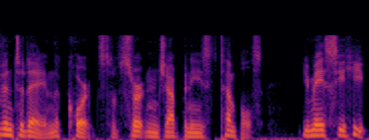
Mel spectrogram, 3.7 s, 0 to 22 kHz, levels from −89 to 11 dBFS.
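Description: From 0.90 to 2.15 s the speech shows repeated stalls (stutter): a dozen brief holds, the longest about 55 ms, where the jitter buffer ran dry and the receiver stretched the last sound until packets caught up. Nothing is lost, but the delivery drags unevenly, with the band-limited call audio ending near 8 kHz.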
